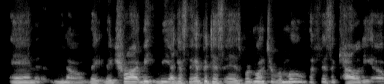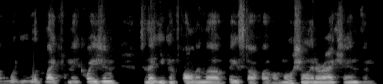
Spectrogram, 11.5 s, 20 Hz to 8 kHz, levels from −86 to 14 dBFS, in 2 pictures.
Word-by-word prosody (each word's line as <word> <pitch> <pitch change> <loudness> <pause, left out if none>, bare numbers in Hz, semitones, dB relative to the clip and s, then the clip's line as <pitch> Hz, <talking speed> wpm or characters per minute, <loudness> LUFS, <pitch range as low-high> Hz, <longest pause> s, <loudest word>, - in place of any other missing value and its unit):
and, 115 -2 +1
eh, - - -7 0.2
you 125 -3 -1
know, 100 -4 -4
they 125 -1 -1
they 130 -1 +1
try 140 +3 +5
the 145 +4 +3
the 135 -1 +3
I 130 - +4
guess 140 0 -1
the 135 +3 -2
impetus 145 -6 +1
is, 130 0 -2
"We're 140 +1 -1
going 140 +1 +4
to 140 - -6
remove 255 - +1
the 235 - -10
physicality 120 - -1
of 310 0 -4
what 100 - -10
you 105 0 -12
look 125 0 -6
like 130 -1 +3
from - - -7
the 100 - -8
equation 145 +3 +2 0.3
so - - -8
that 120 -3 +3
you 120 0 0
can 115 -3 -5
fall 120 -2 +4
in 115 0 +1
love 110 -2 +1
based 115 0 -3
off - - -2
of 95 - -6
emotional 120 +1 -2
interactions 115 -1 +1
and 90 -1 -20
125 Hz, 215 wpm, -26 LUFS, 115-140 Hz, 0.3 s, try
